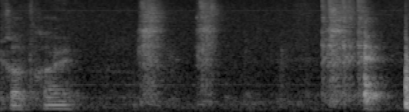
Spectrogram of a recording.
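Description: A man sniffs sharply.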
